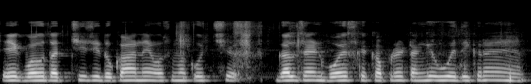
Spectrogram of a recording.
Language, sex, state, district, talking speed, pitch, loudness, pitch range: Hindi, male, Uttar Pradesh, Hamirpur, 205 wpm, 185 Hz, -17 LUFS, 180-190 Hz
